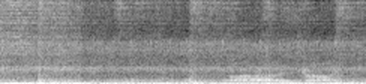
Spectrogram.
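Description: Old-school death metal band playing live: distorted electric guitars over bass and drums with constant cymbal wash.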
